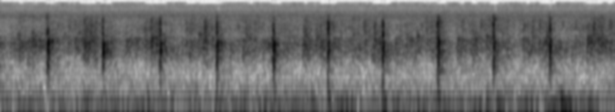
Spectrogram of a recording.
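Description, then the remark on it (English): Steady, evenly spaced hand claps, about eleven sharp slaps in quick rhythm, moderately loud, with no voices over them. “I saw them because they were in the church where I go to, and I would clap for that.”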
